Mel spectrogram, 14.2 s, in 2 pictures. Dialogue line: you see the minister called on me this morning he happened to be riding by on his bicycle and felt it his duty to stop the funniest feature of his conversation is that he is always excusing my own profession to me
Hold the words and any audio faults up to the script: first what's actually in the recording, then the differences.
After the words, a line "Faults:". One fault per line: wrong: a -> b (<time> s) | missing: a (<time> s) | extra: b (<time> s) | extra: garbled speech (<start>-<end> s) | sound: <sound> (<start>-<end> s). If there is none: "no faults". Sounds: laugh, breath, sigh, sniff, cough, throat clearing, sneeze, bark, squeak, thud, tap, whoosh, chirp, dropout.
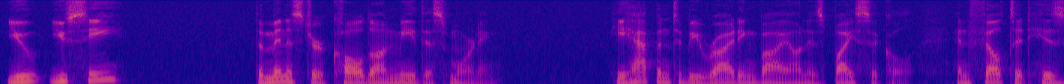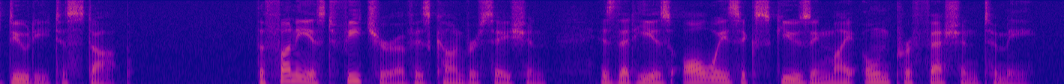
you you see the minister called on me this morning he happened to be riding by on his bicycle and felt it his duty to stop the funniest feature of his conversation is that he is always excusing my own profession to me
Faults:
extra: you (0.3 s)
